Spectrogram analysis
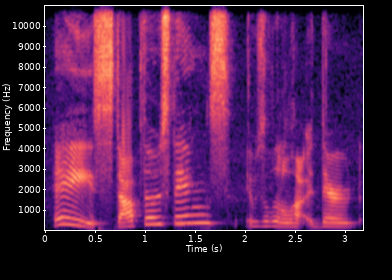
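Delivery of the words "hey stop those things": lightly mimicked high, slow holler; a mild mock call, drawn out; imitated ogre call. Player checking what the ogres yelled, lightly imitated call. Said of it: "the guys in front were like".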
